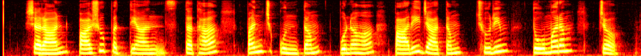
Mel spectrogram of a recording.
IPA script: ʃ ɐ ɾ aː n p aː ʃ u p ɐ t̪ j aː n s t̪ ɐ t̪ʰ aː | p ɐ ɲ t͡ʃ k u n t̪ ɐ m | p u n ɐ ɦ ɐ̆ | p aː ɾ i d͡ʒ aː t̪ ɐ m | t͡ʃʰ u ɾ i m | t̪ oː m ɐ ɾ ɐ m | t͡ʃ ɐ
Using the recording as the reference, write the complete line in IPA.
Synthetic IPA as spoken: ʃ ɐ ɾ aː n p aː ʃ u p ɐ t̪ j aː n s t̪ ɐ t̪ʰ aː | p ɐ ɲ t͡ʃ k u n t̪ ɐ m | p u n ɐ ɦ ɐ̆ | p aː ɾ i d͡ʒ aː t̪ ɐ m | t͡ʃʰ u ɾ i m | t̪ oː m ɐ ɾ ɐ m | t͡ʃ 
